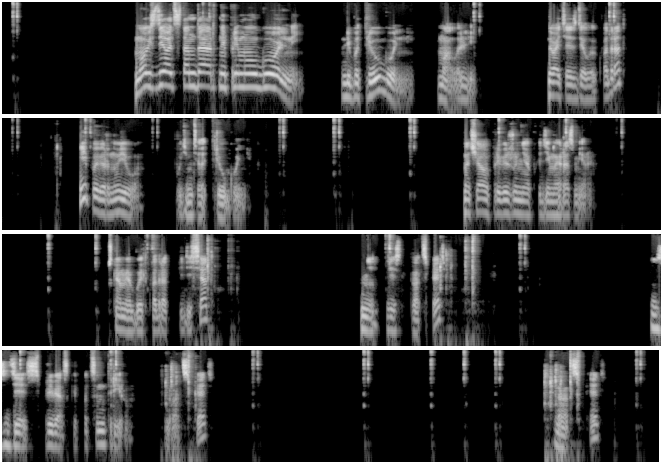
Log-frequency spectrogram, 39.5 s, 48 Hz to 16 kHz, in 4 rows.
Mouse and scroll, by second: 0.1 click, 1.8 middle click, 2.9 click, 7.0 click, 7.8 middle click, 8.1 middle click, 9.0 click, 9.9 click, 11.0 click, 12.1 click, 14.0 click, 14.8 click, 15.9 click, 16.4 scroll down 2, 17.2-18.3 drag, 19.0 click, 20.4 click, 21.9 click, 25.4 click, 27.4 click, 29.8 click, 31.2 click, 33.3 click, 35.0 click, 36.0 click, 37.0 click, 39.1 click.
